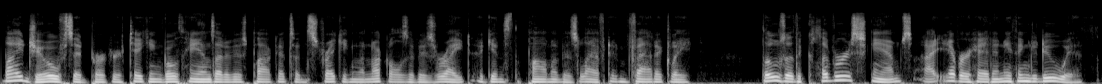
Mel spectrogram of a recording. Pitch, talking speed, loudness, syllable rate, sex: 125 Hz, 200 wpm, -16 LUFS, 5.4 syllables/s, male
